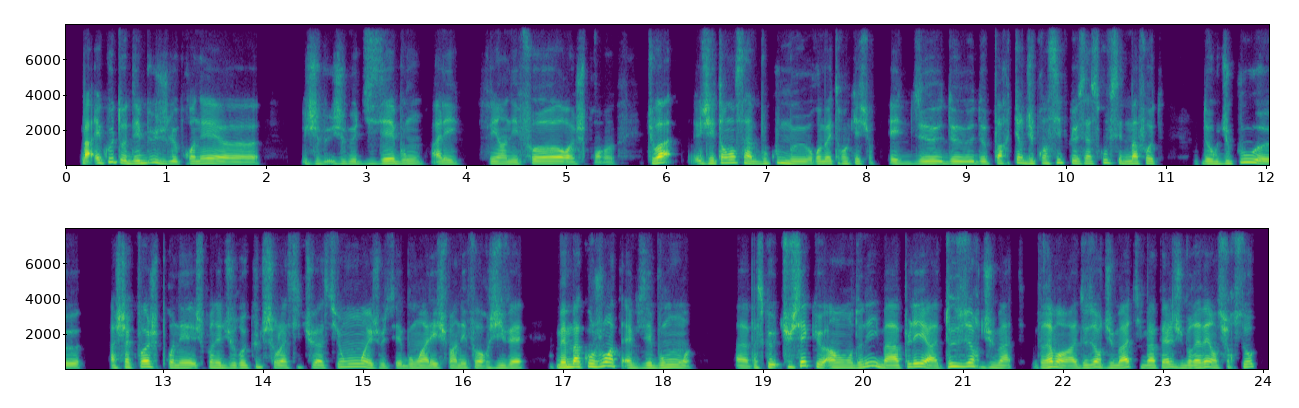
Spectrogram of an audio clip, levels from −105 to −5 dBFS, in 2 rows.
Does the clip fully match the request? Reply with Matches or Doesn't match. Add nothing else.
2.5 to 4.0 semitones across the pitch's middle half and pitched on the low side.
Matches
